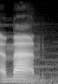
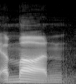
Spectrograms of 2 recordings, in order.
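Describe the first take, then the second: First: The A is a higher American vowel. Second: The A is an open British vowel.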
